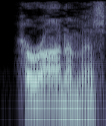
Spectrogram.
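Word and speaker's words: Hieronymus: Heronomous, Bosch said.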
